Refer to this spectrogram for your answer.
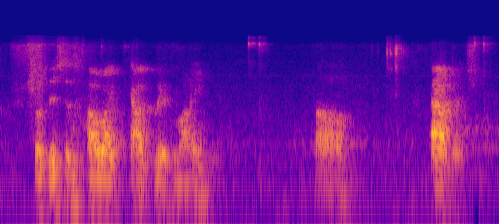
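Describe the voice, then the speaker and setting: A man talks at a fairly slow pace, with audible room echo around him. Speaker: programming instructor. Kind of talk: lecture.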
